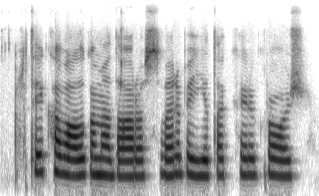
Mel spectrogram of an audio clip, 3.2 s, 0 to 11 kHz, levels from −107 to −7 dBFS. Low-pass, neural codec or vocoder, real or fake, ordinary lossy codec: 7.2 kHz; none; real; Opus, 24 kbps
